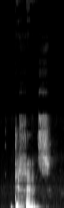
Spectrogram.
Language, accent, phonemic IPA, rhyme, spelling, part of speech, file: English, Southern England, /dɪˈfɛns/, -ɛns, defence, noun / verb, LL-Q1860 (eng)-defence.wav
- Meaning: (noun) 1. The action of defending, of protecting from attack, danger or injury 2. Something used to oppose attacks 3. An argument in support or justification of something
